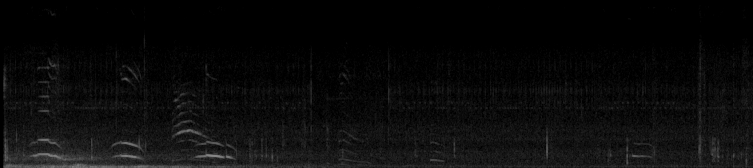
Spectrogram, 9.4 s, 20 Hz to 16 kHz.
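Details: A rescued mother cat calls her nine-day-old kittens back after they are weighed, recorded July 23, 2011. She gives three clear, arched meows in the first three seconds. Fainter, thin high mews follow, with a low rumble early on.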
